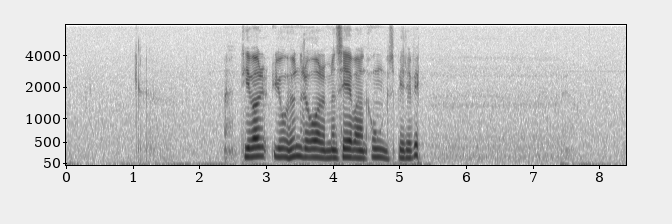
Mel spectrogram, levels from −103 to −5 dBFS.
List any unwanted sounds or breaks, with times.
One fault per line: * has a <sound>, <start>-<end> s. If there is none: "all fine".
all fine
